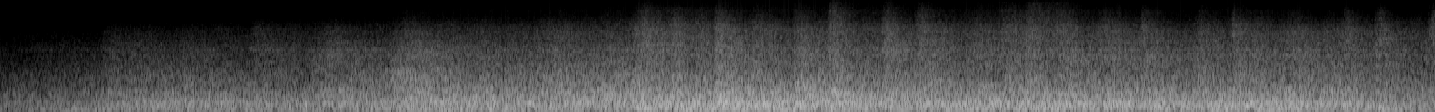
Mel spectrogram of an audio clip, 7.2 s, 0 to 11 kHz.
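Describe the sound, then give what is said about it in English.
A New York City subway train roars into the 59th Street station, a loud, dense rumble that swells over the first few seconds and holds steady, with faint clattering of wheels on rails running through it. “We are listening to the sound of a subway train roaring into the 59th Street station.”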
